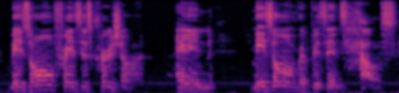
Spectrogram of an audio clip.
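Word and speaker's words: Courrèges: Ooh, I'm not going to say nothing, Travali, but you butchered it a little bit. It's Courreges.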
